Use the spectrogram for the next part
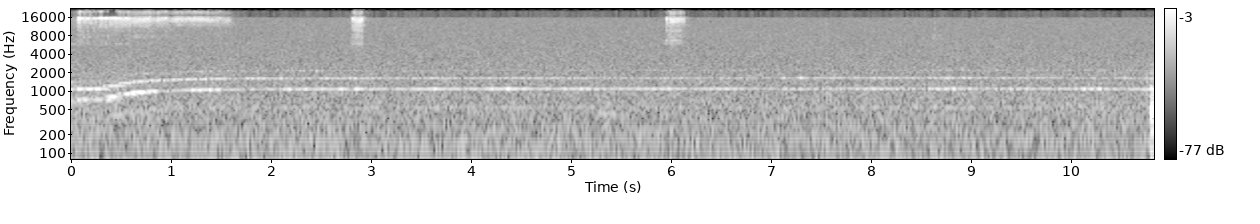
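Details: Steady electronic tone rising at the start then holding over faint room noise: phacoemulsification machine during live cataract surgery on a very hard cataract in high myopia, with deep chamber and chop technique.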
